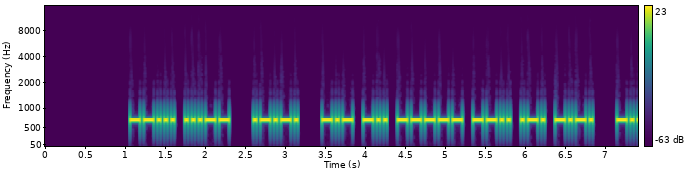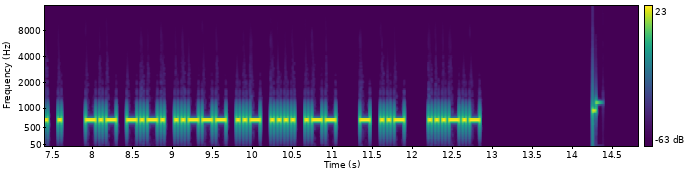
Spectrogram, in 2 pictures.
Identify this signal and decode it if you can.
Morse code, heard as a keyed tone, about 27 wpm, 700 Hz. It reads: 73 <AR> KD0ZRC DE KC2UHW TU <SK>
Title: Practice QSO - Exchange 4 - Ending - 28wpm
